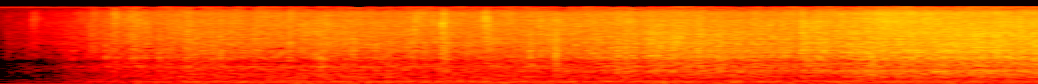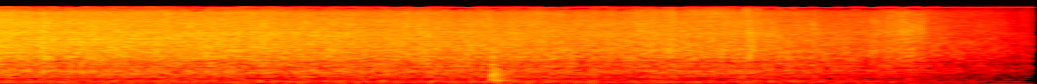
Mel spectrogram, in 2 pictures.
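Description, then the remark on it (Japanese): Steady sizzling of beef and onions stir-frying in hot oil in a pan, a dense crackling hiss that swells slightly and holds for several seconds, with no voices. “これを鍋で炒めます。まず油を入れて、それから牛肉と玉ねぎを入れます。”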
